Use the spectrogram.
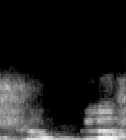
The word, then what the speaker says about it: শুক্ল: অমল তাহলে বলেন তো শুক্ল শব্দের উচ্চারণ কি শুক্ল প্রথমে সিঙ্গেল লিখবো শুক্লো এর পরে পুরোটা লিখবো বুঝছেন কি জি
